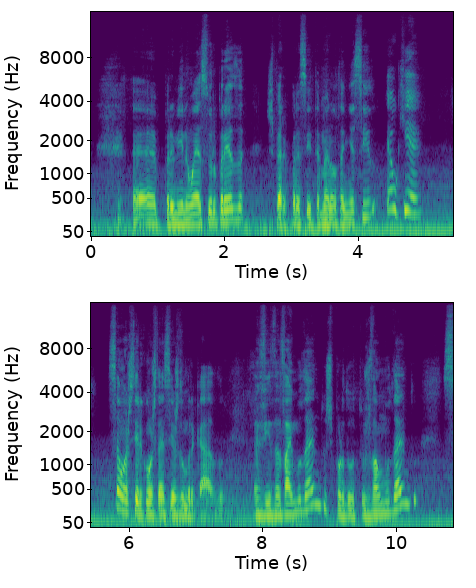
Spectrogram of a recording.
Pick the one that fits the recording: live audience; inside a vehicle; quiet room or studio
inside a vehicle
